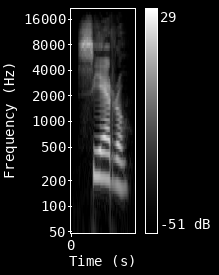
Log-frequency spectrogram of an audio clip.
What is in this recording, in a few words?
"cierro", spanish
